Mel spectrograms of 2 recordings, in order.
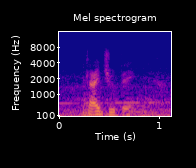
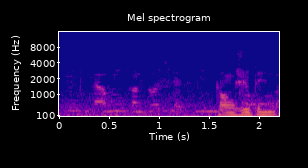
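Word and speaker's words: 公主病: Did I pronounce that right? Gaijubing? Gongjubin? Gongjubin. Gongjubin. It's Gong, isn't it?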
